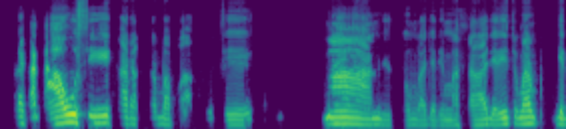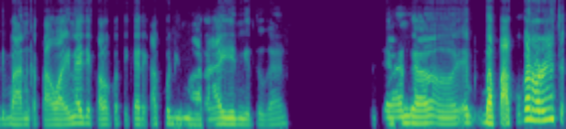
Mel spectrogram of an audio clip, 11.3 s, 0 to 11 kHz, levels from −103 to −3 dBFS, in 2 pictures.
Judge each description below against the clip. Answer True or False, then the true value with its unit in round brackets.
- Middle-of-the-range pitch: True (150 Hz)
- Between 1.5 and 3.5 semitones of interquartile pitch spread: True (3.2 semitones)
